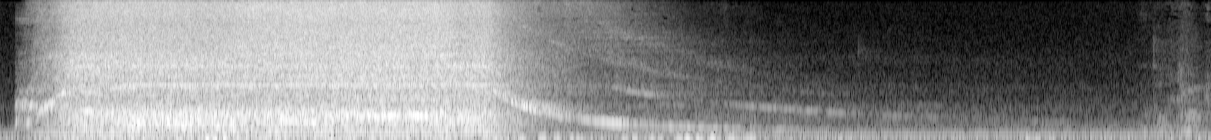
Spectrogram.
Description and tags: Dyson Hand Dryer short
Dyson Commercial Bathroom Hand Dryer.
Bathroom, Blower, Dryer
